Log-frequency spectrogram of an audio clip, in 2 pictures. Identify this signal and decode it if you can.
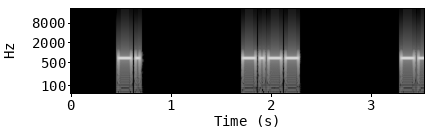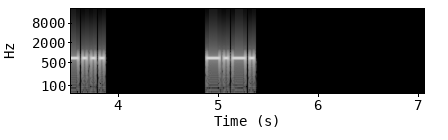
Morse code, heard as a keyed tone, about 28 wpm, spaced as for 8 wpm, 700 Hz. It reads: NY7C
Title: USA Call Signs - 4 Characters - 8x Character Spacing - 28wpm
